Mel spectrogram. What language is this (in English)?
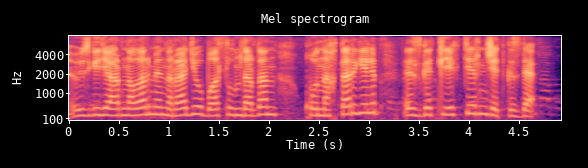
Kazakh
